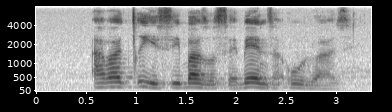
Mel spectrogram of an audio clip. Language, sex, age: Zulu, male, 20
